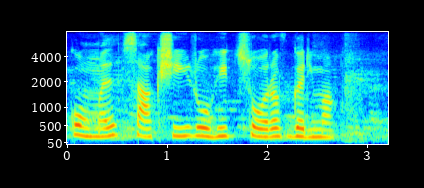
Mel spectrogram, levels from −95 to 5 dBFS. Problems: constant background noise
